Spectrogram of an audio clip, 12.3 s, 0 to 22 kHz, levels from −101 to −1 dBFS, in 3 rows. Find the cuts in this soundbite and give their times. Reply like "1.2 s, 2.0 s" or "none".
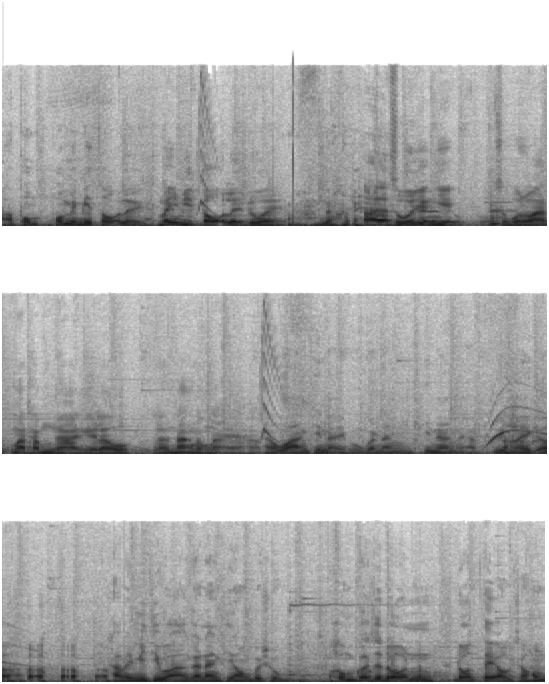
none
